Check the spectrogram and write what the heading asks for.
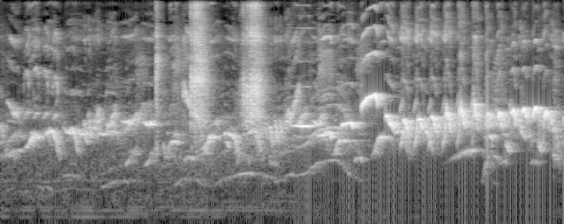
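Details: White-rumped shama kept as breeding stock, the Aceh type, singing a dense run of varied warbled and chattering phrases with harsh squawk-like notes, mid to high pitched, continuous throughout.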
